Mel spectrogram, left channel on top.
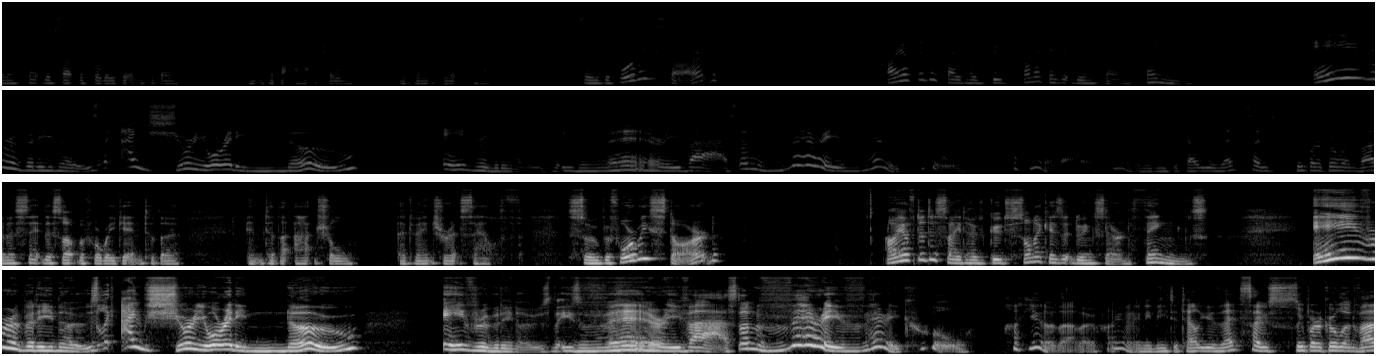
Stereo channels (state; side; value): quieter; left; 31.8 dB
